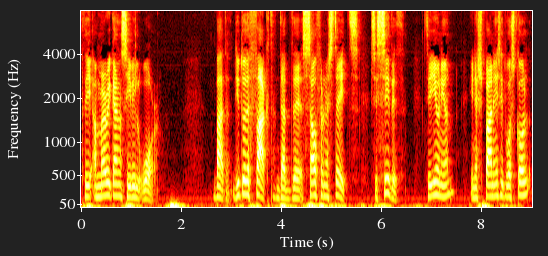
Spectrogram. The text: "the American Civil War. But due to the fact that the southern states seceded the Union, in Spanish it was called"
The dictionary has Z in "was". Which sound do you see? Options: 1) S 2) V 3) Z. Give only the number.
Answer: 1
